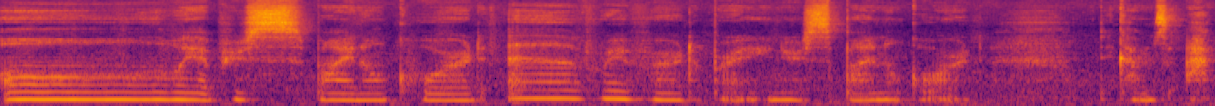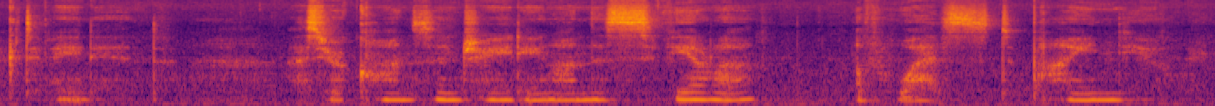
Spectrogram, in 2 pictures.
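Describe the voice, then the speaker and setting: A soft-spoken woman with a high, monotone, flat voice at a fairly slow pace, her loudness swinging widely over noticeable background noise. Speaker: meditation guide. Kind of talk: guided meditation. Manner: soft-spoken, slow.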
